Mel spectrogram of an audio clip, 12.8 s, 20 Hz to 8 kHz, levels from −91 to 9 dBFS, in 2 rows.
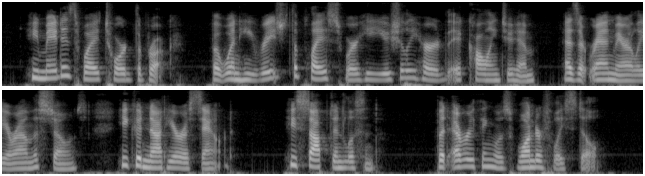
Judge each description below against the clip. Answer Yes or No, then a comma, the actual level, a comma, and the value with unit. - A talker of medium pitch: Yes, medium, 180 Hz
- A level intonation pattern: No, average, 3.0 semitones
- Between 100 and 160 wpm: No, average, 200 wpm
